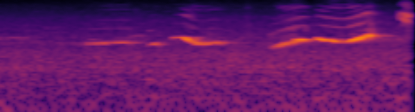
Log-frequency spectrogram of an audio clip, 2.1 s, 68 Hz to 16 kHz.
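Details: Common blackbird song on 1 June 2016, filmed with a Sony HDR-PJ10E: soft, rich flute-like whistles, first a drawn-out note, then looping, rising and falling phrases ending in a sharp squeaky flourish.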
